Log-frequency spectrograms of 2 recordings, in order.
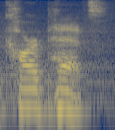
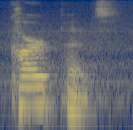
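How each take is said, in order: First: The second syllable has a full vowel like pet. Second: The second syllable is soft with a reduced vowel. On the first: The speaker calls it wrong. "It's not really carpet" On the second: The speaker calls it right. "we say the second part very sl- very very soft"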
